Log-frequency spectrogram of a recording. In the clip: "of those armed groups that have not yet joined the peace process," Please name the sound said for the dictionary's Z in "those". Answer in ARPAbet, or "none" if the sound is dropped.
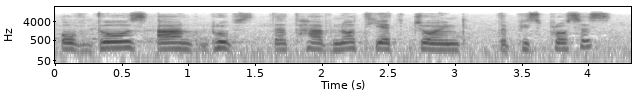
Z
